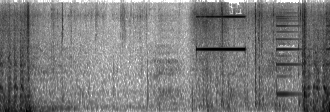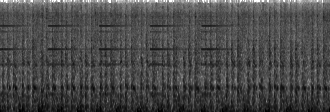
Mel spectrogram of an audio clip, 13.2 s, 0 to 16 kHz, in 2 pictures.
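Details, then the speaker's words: 2005 VW Passat TDI diesel, crank no-start after cylinder head and camshaft swap: chime, then slow steady cranking without catching while fuel pressure reaches 15 psi; air being purged from the fuel system. "I'm just gonna keep purging air out until it's happy. And try again."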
